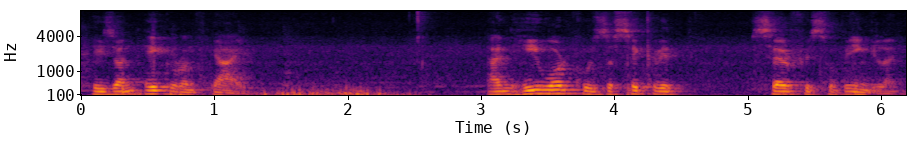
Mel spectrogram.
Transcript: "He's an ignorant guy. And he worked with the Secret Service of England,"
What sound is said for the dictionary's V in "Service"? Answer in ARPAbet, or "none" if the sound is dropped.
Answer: F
